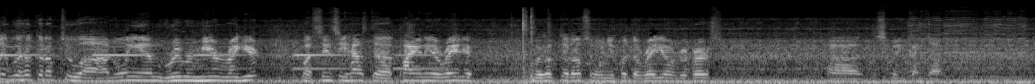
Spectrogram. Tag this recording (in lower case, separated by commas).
speech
